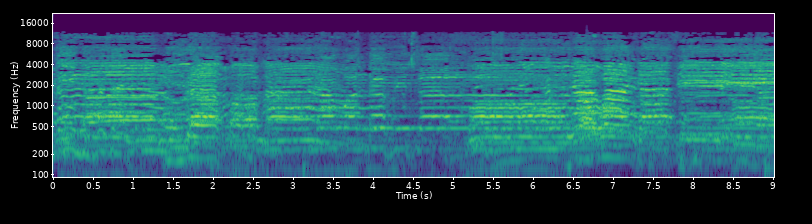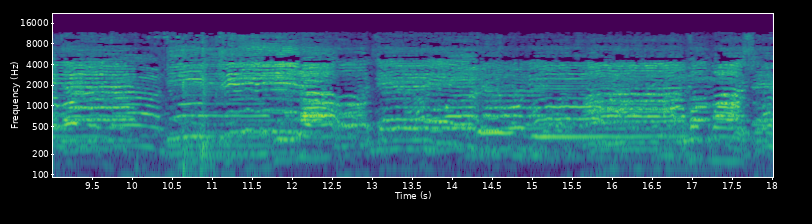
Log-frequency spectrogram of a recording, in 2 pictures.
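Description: A group of Herero women singing together unaccompanied: a chorus of voices with no instruments.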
